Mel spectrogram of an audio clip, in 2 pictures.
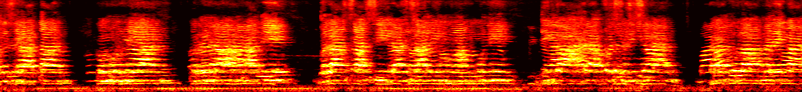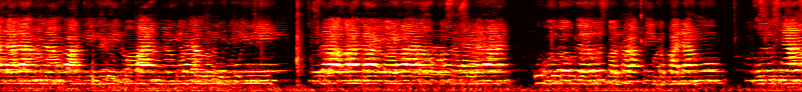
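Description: A group of children singing a song together in unison, in long phrases broken by short breath pauses.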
